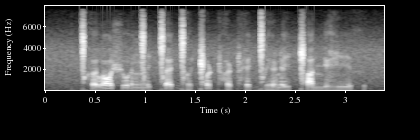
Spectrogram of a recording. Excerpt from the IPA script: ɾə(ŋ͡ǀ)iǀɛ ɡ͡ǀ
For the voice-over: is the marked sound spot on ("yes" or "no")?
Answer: yes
